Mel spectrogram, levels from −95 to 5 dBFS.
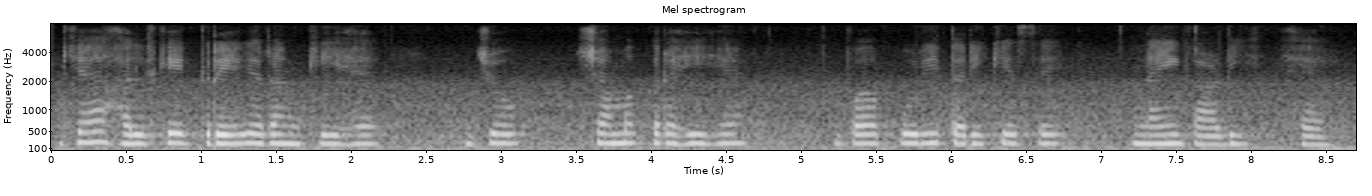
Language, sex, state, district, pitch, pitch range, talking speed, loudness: Hindi, female, Chhattisgarh, Raipur, 210 Hz, 205-220 Hz, 115 wpm, -17 LUFS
